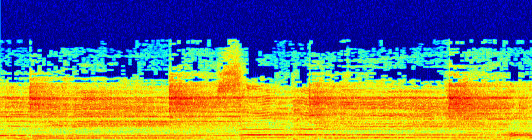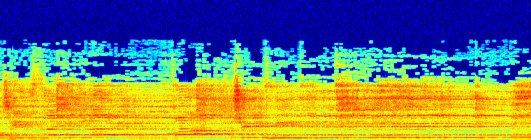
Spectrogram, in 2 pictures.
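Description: A woman singing a slow ballad into a handheld microphone over recorded backing music, with long held notes.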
